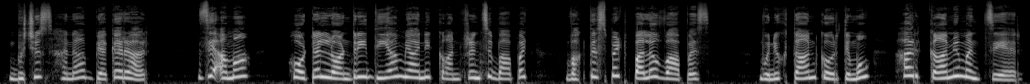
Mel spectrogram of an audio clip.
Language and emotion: Kashmiri, fearful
